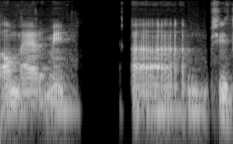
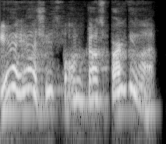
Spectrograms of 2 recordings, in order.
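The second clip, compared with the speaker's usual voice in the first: high-pitched eager chorus of onlookers; imitated witnesses. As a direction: mimic bystanders backing up the story. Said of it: "And they're all like".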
